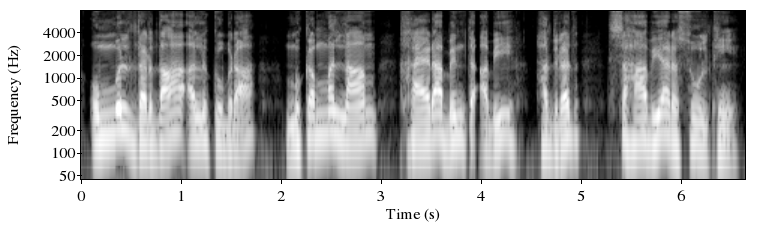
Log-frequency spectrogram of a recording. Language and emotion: Urdu, neutral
